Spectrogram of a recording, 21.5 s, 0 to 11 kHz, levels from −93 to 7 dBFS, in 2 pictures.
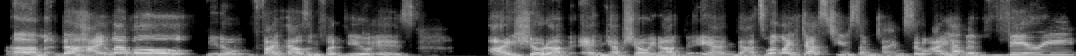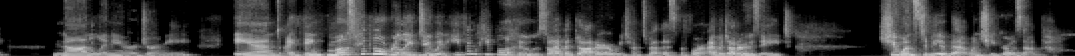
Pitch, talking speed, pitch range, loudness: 265 Hz, 190 wpm, 240-315 Hz, -21 LUFS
